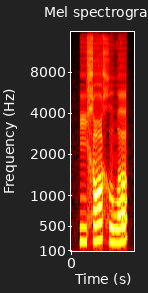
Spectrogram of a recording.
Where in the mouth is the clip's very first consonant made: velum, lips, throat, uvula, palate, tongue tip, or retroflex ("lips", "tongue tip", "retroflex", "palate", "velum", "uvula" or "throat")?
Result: velum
